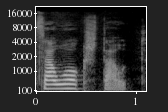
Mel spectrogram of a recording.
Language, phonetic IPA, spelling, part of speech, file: Polish, [t͡saˈwɔkʃtawt], całokształt, noun, Pl-całokształt.ogg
